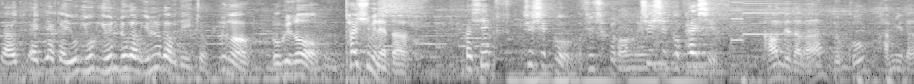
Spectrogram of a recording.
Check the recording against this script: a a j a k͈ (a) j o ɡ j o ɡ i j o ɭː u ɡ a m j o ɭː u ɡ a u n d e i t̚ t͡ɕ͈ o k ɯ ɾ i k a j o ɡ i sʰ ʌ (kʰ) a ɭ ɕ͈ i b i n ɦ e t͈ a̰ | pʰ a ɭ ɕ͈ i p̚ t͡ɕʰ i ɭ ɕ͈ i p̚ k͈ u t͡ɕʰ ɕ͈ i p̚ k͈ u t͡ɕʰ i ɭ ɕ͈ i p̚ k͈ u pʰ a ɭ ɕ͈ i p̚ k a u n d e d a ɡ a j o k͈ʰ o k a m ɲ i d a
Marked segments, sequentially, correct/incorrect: correct, incorrect

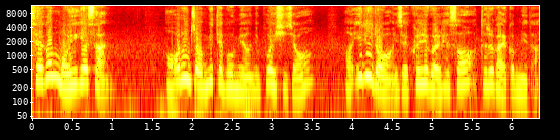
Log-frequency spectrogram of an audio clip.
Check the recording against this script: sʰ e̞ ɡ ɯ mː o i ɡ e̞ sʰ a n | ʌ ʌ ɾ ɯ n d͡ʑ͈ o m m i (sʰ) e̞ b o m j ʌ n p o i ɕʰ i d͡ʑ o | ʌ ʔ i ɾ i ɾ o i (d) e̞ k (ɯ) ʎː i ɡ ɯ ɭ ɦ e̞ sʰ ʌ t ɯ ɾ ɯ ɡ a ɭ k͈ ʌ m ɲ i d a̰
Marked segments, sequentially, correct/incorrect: incorrect, incorrect, correct

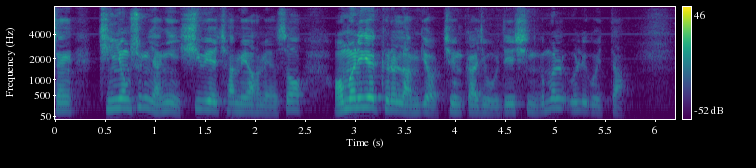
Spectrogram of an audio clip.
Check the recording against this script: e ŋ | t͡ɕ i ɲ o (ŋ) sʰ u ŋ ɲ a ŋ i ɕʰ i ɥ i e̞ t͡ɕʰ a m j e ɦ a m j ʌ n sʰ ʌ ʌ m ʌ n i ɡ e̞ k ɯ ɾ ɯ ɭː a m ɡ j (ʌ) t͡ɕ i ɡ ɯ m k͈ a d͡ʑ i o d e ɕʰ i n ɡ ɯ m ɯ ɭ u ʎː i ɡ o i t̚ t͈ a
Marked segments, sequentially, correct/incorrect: correct, correct

